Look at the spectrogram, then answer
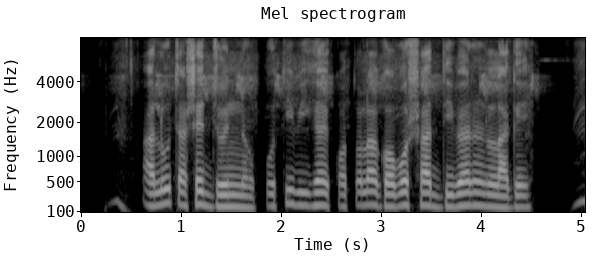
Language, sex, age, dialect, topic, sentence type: Bengali, male, <18, Rajbangshi, agriculture, question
